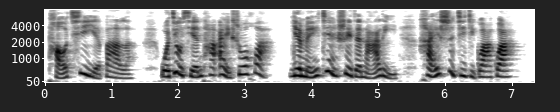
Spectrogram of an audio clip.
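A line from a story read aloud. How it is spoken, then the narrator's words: Laughing. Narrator (Chinese): 迎春笑道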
